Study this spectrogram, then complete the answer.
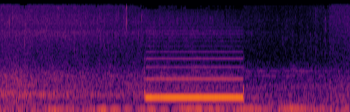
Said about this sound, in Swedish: søkte jeg derfor opp nummeret hennes for å ringe og si at jeg var på vei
